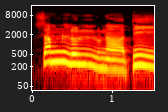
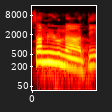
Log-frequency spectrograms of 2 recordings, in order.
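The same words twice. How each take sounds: First: Slow "समलुलुनाति" with the l held double; stretched, chanted-out "समलुलुनाति" with a long double l; doubled l. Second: "समलुनाति" with sam joined to one l; single l. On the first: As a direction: draw out "समलुलुनाति", doubling the l after sam. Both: Shown as a demonstration. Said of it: "ऐसे कर लीजिए".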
